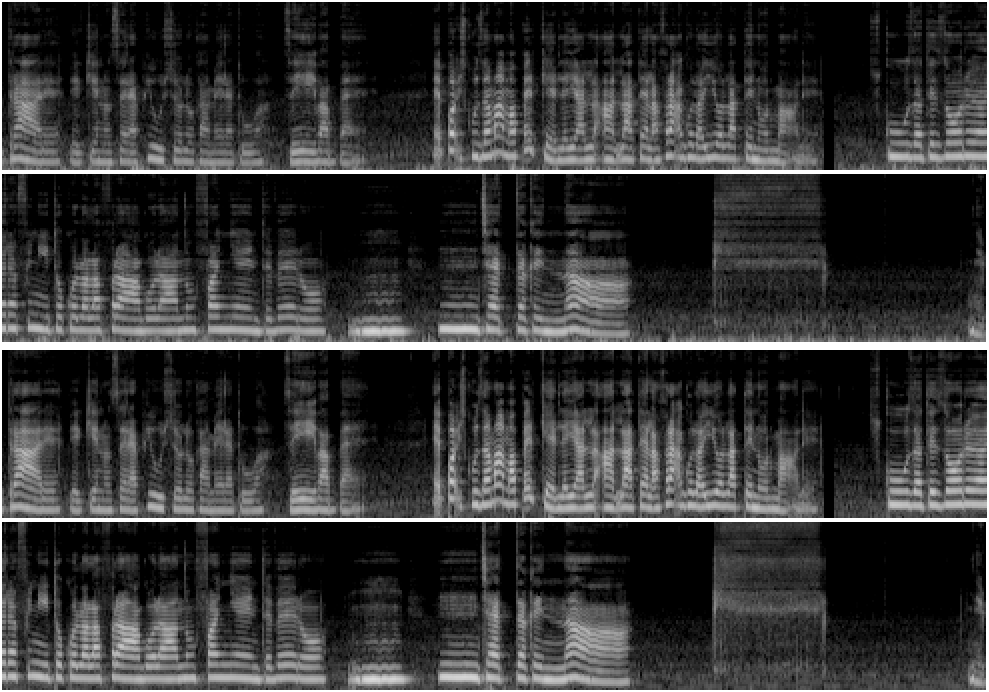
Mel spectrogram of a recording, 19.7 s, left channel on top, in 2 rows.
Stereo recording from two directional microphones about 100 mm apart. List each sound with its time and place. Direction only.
0.0 s speech: 45° right (ahead or behind)
13.4 s humming: 25° right (ahead or behind)
14.6 s speech: 50° right (ahead or behind)
16.9 s a sound: 45° right (ahead or behind)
